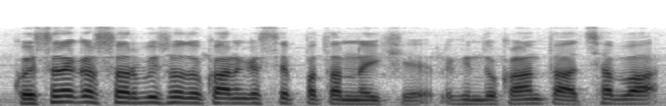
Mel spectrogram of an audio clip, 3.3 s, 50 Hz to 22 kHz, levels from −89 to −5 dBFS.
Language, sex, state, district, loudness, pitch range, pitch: Bhojpuri, male, Bihar, East Champaran, -18 LUFS, 150-180 Hz, 165 Hz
